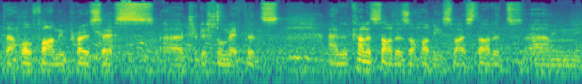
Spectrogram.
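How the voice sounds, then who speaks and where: A man's voice: low voice, flat delivery, a little fast, over loud music. A middle-aged man from Zambia, a small restaurant owner, explaining his work in an interview. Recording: loud urban background noise.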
